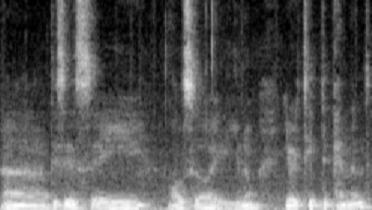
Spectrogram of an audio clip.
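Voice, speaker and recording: A man in a Spanish accent, somewhat breathy, with a dark, mellow tone and audible room echo. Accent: non-native English, Spanish-speaking. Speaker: gadget and audio reviewer. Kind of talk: casual product review. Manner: halting, many fillers.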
